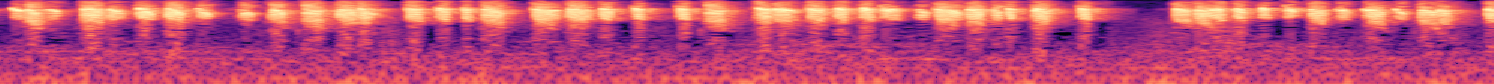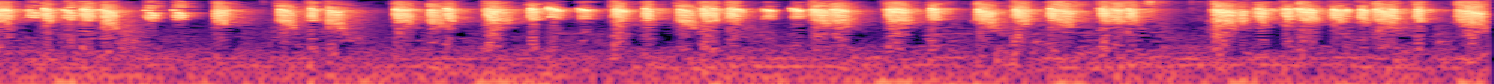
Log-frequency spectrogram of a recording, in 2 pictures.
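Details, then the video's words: Kemade flowerpecker delivering a fighting song for training and luring songbirds; long stretches of fast, high, buzzing twitter with one short break near the middle, intense and steady. "Kicauan Kemade Tarung Untuk Masteran&Pikatan Burung Kecil!"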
